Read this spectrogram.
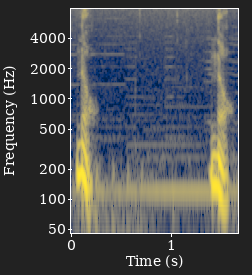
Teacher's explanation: in languages such as Spanish or Japanese this sound is what they call clipped because it's just like in one take it's just no in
